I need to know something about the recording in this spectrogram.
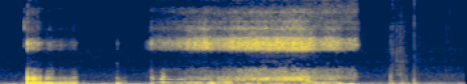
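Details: A sleeping dog snoring indoors: a sharp snort, then a long raspy breath lasting about two seconds with a faint whistling tone running through it, followed by softer breathing.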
